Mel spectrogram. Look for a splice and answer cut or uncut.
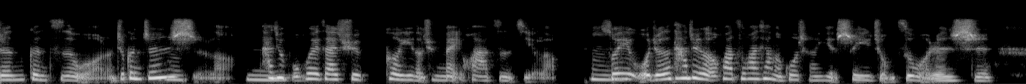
uncut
